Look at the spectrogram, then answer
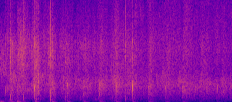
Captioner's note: audience clapping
